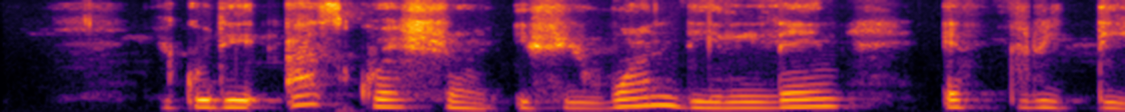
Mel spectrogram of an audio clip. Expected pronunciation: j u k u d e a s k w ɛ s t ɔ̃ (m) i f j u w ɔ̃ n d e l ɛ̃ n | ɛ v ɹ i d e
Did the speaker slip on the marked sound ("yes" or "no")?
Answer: yes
